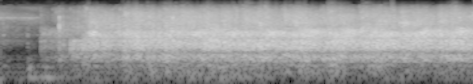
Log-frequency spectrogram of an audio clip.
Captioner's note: applause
